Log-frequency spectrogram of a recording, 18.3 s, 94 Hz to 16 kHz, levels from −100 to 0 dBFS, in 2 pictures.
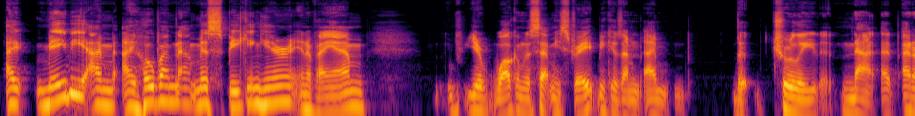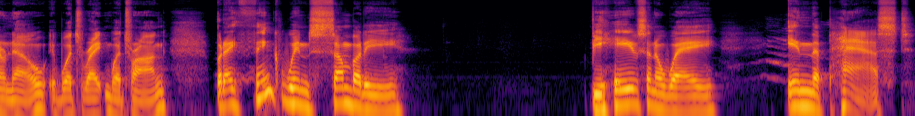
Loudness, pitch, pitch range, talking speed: -21 LUFS, 135 Hz, 115-160 Hz, 150 wpm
